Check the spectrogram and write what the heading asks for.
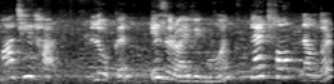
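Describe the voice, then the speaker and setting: Slow woman announcer over station loudspeakers. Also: on the high side, big pitch swings. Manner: slow, drawn-out, measured announcing. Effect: heard over station loudspeakers. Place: railway station platform. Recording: echoey, distant, dull, loud train noise.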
